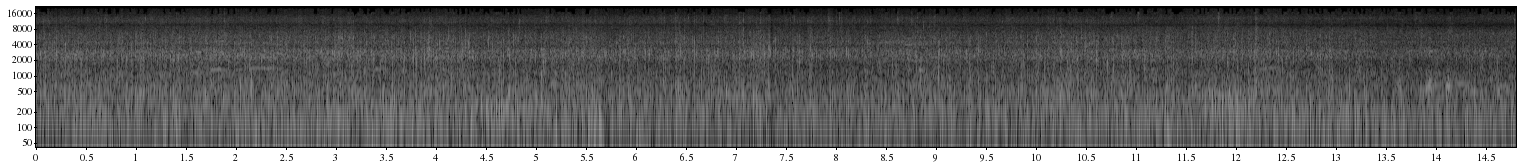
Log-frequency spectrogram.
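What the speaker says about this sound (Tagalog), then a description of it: "Maulan. Nabutan kami ng ulan dito guys." Steady, heavy rain pours down, a dense, even hiss of drops striking surfaces, loud and continuous with no pauses.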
